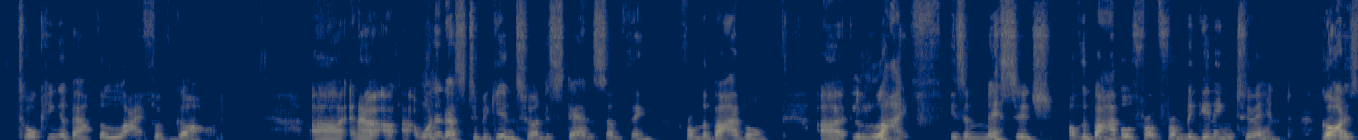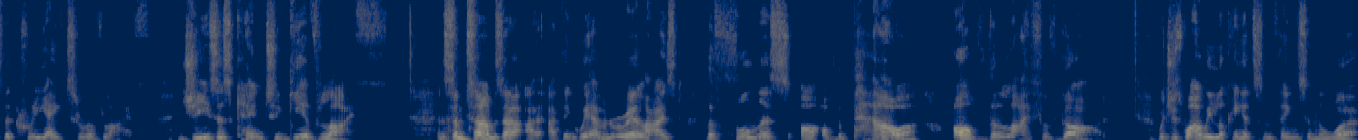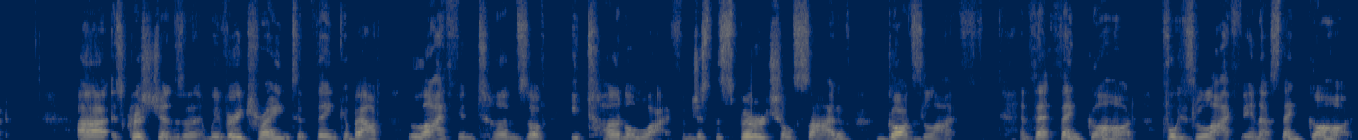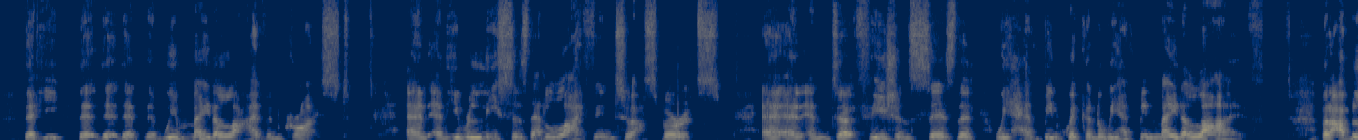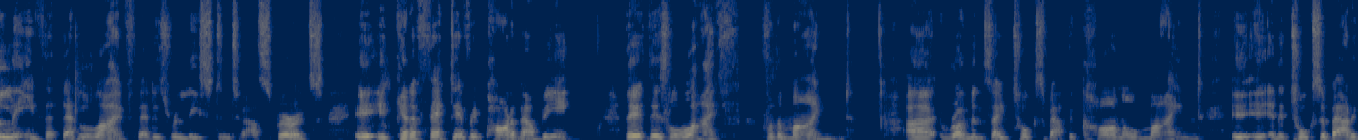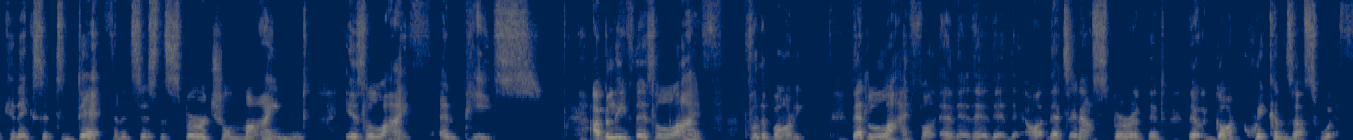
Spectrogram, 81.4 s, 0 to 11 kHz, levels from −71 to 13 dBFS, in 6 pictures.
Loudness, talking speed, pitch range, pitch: -30 LUFS, 160 wpm, 115-155 Hz, 135 Hz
